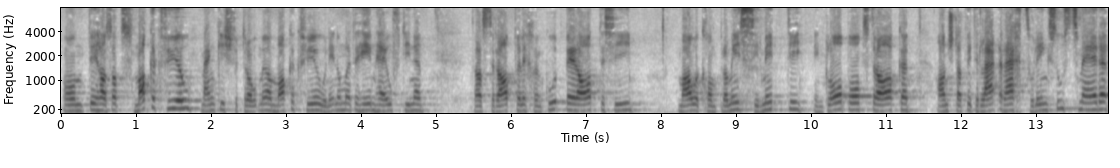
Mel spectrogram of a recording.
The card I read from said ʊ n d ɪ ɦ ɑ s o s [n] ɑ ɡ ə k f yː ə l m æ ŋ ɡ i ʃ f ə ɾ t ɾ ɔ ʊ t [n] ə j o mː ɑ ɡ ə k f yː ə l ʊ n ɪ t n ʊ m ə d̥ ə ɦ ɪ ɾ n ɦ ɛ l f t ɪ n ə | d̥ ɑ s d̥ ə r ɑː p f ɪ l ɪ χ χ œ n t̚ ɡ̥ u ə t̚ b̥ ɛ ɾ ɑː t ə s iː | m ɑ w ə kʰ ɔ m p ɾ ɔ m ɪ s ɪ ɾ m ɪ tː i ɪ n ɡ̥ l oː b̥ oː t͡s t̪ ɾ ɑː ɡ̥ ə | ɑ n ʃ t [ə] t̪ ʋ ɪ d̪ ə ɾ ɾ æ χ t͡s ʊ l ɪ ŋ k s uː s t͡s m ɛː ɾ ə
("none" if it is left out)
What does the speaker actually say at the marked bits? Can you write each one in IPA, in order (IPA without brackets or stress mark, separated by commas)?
m, m, ɑ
